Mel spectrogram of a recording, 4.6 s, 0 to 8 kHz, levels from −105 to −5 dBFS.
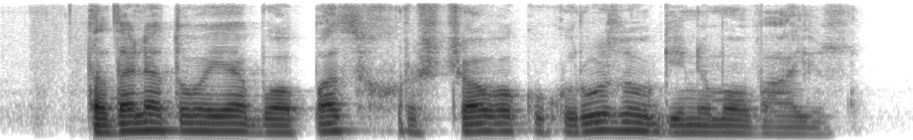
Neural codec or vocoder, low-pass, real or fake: none; 7.2 kHz; real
